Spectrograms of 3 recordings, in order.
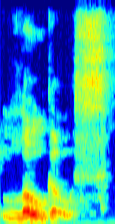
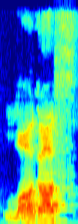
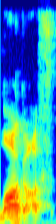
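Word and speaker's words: λόγος: now it's really important that you don't say logos can't drives greek guy's nuts window and non-greek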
